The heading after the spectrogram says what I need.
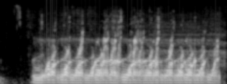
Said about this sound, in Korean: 점심 먹고 가글 한번 하죠. 치카치카 하시는 분도 많고. 이 가글 소리가 일부에 나가는 뭐 가요인지 팝인지는 모르겠습니다.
